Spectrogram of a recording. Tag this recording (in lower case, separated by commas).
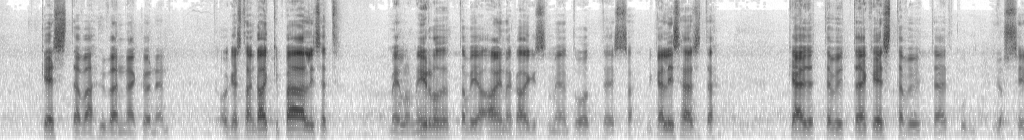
speech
